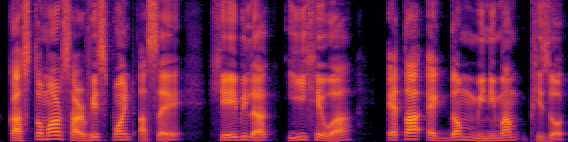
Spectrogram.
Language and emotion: Assamese, neutral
